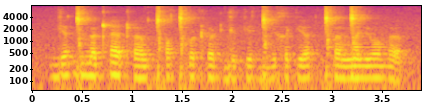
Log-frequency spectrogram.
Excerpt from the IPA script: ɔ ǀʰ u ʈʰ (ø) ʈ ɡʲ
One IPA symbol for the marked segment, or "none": ø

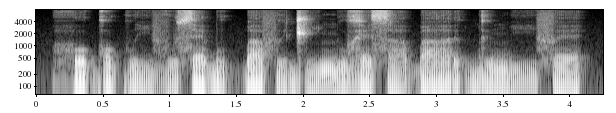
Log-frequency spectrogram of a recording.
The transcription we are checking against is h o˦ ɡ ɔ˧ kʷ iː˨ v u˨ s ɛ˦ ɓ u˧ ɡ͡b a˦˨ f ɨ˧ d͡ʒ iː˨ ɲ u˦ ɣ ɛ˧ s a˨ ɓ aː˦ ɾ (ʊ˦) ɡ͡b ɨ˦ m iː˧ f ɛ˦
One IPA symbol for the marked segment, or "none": ə˦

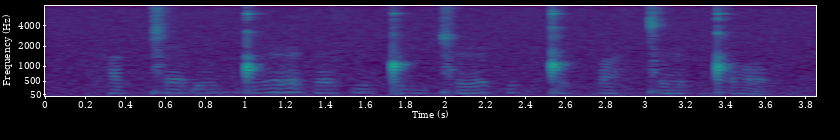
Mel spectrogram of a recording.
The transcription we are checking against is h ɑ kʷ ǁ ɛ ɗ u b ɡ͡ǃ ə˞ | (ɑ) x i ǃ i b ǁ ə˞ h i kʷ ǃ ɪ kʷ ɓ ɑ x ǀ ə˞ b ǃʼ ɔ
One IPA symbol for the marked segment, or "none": ə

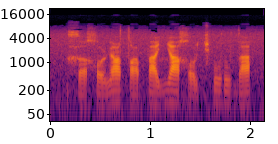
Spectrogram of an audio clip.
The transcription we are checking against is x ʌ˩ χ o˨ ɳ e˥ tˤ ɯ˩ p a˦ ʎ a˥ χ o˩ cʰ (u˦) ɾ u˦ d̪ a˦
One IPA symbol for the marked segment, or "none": u˥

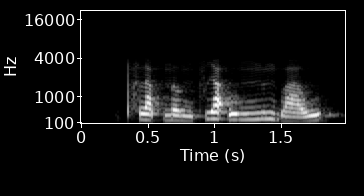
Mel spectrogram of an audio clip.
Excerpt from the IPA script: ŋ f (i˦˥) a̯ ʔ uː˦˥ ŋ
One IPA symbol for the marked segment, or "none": i˥˩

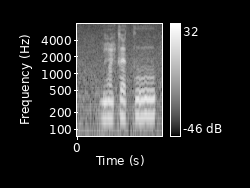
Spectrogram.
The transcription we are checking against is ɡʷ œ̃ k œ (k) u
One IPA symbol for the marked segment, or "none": k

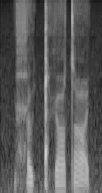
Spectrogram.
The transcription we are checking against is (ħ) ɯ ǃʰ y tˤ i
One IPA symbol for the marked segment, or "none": ħ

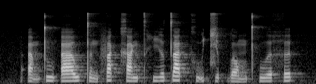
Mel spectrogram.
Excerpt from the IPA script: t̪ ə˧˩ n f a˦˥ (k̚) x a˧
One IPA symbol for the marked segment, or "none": k̚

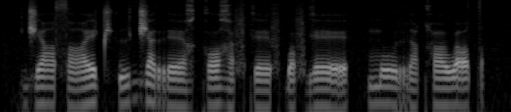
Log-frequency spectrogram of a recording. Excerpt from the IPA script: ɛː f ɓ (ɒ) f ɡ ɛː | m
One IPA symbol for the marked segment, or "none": ɒ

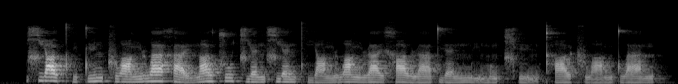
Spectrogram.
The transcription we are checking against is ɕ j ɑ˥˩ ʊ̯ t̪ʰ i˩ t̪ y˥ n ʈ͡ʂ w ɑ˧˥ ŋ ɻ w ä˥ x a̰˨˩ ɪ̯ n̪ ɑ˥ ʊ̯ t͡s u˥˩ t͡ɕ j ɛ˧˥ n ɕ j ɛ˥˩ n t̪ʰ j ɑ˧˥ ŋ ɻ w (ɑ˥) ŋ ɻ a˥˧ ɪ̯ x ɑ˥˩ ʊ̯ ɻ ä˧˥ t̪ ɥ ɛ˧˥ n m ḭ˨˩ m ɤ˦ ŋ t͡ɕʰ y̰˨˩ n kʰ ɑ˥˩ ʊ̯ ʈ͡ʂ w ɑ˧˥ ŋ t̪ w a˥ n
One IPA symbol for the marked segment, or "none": ɑ˥˧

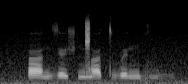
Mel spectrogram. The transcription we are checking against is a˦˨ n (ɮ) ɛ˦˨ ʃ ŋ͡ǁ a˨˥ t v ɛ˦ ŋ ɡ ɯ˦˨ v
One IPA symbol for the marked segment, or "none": z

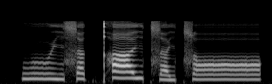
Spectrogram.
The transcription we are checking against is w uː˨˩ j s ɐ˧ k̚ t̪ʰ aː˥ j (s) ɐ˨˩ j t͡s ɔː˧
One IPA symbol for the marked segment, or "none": t͡s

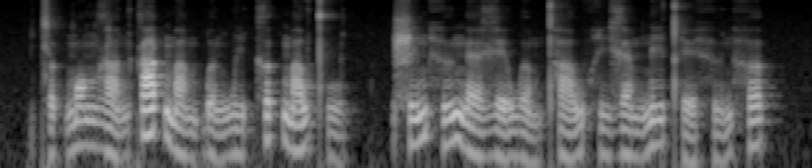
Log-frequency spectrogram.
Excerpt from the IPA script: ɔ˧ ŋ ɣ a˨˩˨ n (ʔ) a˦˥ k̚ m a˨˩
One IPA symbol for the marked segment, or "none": k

